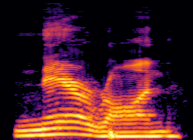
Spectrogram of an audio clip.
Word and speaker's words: Neron: Now, you may have heard that I had an N sound at the end of that, because in many languages, not just biblical Greek, it's common to want to snap on a consonantal sound at the end of a word that would otherwise end with a vowel.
